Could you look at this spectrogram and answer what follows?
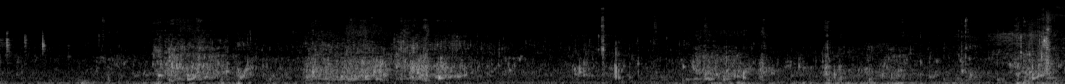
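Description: Sea water sloshing and slapping against the hull of a small boat in irregular swells, with a few sharp knocks about six and ten seconds in.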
